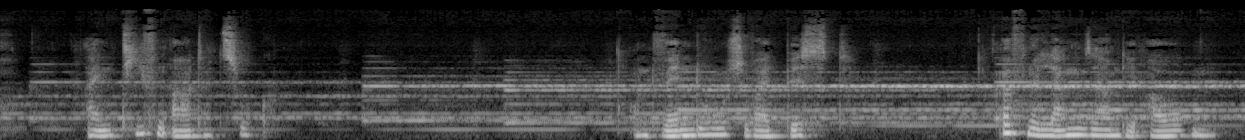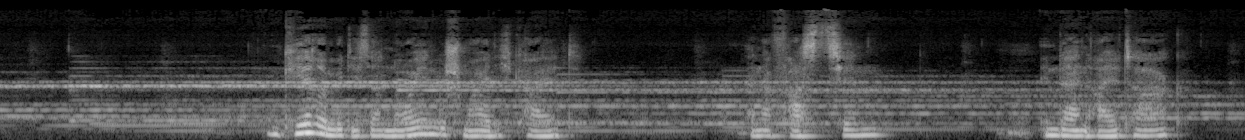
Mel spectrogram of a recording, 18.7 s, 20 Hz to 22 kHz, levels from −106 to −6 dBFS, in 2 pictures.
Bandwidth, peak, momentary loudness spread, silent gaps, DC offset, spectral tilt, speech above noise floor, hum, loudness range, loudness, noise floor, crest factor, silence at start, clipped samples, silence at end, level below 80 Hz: 16.5 kHz; -14 dBFS; 18 LU; none; under 0.1%; -5.5 dB/octave; 22 dB; none; 9 LU; -36 LUFS; -56 dBFS; 22 dB; 0 s; under 0.1%; 0 s; -76 dBFS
